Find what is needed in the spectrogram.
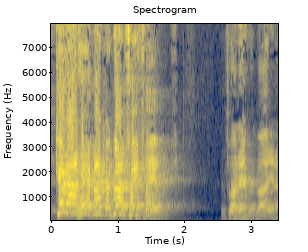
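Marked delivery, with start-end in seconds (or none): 0.1-1.9 shouted order. Retold or imitated. Cursing owner barks an order.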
